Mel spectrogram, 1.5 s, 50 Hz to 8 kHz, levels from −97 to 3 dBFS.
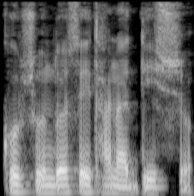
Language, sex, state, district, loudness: Bengali, male, West Bengal, Jhargram, -16 LUFS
